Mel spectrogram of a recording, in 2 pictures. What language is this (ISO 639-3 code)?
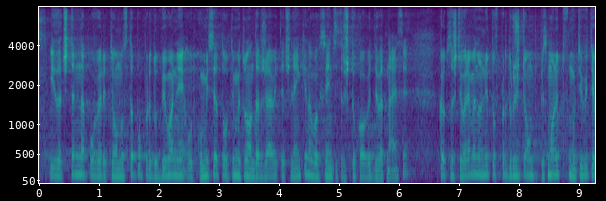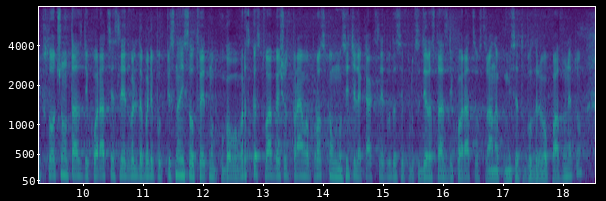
bul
